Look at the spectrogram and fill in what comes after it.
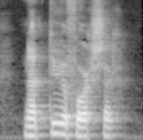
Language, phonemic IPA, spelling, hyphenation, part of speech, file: Dutch, /naːˈtyːrˌvɔr.sər/, natuurvorser, na‧tuur‧vor‧ser, noun, Nl-natuurvorser.ogg
- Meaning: naturalist, natural scientist (person who studies nature or natural history)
